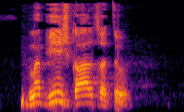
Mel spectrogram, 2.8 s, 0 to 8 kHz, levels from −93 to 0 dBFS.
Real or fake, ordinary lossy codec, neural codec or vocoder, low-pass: real; AAC, 32 kbps; none; 7.2 kHz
